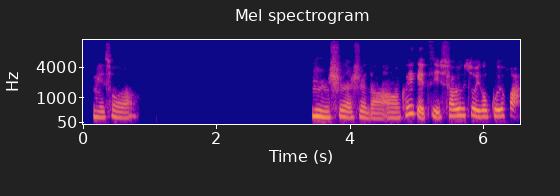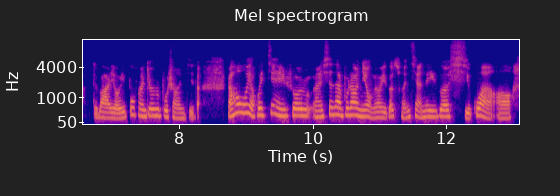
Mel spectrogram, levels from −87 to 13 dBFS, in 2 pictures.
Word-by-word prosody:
没 190 -2 -3
错。 195 +2 -6 2.6
嗯， 215 -4 +5
是 205 +2 -1
的， 185 -3 +1
是 195 -1 -2
的， 165 -1 -5
啊， 175 +2 -2
可 260 +9 0
以 305 - +4
给 - - +4
自 - - -24
己 185 - +3
稍 225 +5 -1
微 240 +1 +5
做 240 -1 +3
一 - - +6
个 210 0 +2
规 220 +1 +4
划， 245 +1 -2
对 - - -5
吧？ 175 -2 +1
有 165 -1 +1
一 175 - -1
部 270 +6 -4
分 230 -4 -1
就 235 +1 +1
是 235 - +2
不 215 -3 -1
升 165 -4 -5
级 - - -9
的。 - - -6 0.4
然 - - +3
后 340 +1 +3
我 335 - +2
也 280 - +3
会 250 +3 +2
建 265 +2 -4
议 230 -1 +1
说 240 +1 +2
如 230 - +2
嗯， 205 0 -2
现 265 +5 -3
在 265 -1 +4
不 255 +1 -1
知 - - +3
道 255 - +5
你 220 -3 +1
有 210 -2 -1
没 175 - -5
有 185 - -3
一 175 - -3
个 - - -2
存 195 -2 -6
钱 210 -3 -4
的 205 - -1
一 205 -1 0
个 215 0 +1
习 185 -5 -6
惯 230 +5 +2
啊？ 160 0 -2
215 Hz, 280 characters per minute, -22 LUFS, 185-235 Hz, 2.6 s, 一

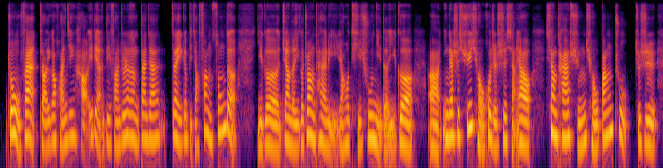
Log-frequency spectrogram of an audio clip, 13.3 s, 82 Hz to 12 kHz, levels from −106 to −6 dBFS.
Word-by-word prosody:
中 225 +1 +5
午 205 - +2
饭。 205 +6 +4
找 155 -3 +2
一 - - -3
个 185 +2 0
环 180 -3 -3
境 205 +3 -4
好 - - -2
一 205 - -3
点 215 -1 -1
的 - - -9
地 175 - -5
方， 165 -1 -4
就 195 - -3
让 210 +1 0
那 205 - 0
种 180 - -4
大 195 +3 0
家 195 +1 -1 0.2
在 205 -1 +1
一 170 - -1
个 195 - -3
比 190 - -7
较 155 - -6
放 205 +6 -2
松 230 +7 -1
的 250 -5 +2 0.4
一 160 - -2
个 155 -3 +2
这 - - -3
样 185 - +4
的 155 -3 0
一 150 - -2
个 170 - -2
状 220 +2 +3
态 190 -2 -2
里， 155 - -4
然 155 -1 -3
后 170 - -3
提 160 -1 -7
出 195 +4 -2
你 180 -5 0
的 - - -3
一 - - -1
个， 160 -5 +3 0.3
呃， 150 -3 +3
应 200 - +1
该 205 +1 +5
是 210 +1 -1
需 260 +7 +3
求 290 - 0
或 210 -2 +2
者 155 -4 -1
是 155 +5 -3
想 180 - -4
要 165 -3 +4 0.3
向 230 -3 +2
他 200 -1 +2
寻 180 -5 -3
求 160 -6 -1
帮 200 +10 +3
助， 230 -10 -4
就 175 - -3
是， 165 -4 0
185 Hz, 295 characters per minute, -26 LUFS, 160-205 Hz, 0.4 s, 中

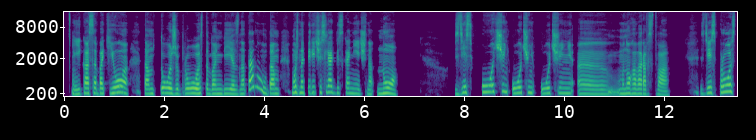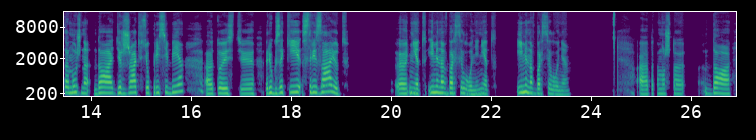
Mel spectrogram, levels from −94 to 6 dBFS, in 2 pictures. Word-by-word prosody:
И 190 -2 -1
Каса 220 +2 +4
Батльо 220 +2 +3 0.3
там 200 0 +1
тоже 215 -3 +3
просто 210 +1 +3
бомбезно. 195 0 -2
Та 380 - +4
ну, 385 - -2
там 200 0 +2 0.2
можно 240 0 +2
перечислять 250 +1 +1
бесконечно, 205 -4 -4
но 200 -2 +2 1.1
здесь 225 +7 -1 0.2
очень-очень-очень, 235 -5 0
э, 185 -1 -3
много 205 +1 -2
воровства. 180 -5 -1 0.6
Здесь 220 +5 0
просто 255 -1 +2
нужно, 235 -3 -1
да, 230 +3 +3
держать 235 +3 +2
всё 230 - -2
при 240 0 -3
себе. 255 +6 -1 0.4
Э, 200 +1 0
то 215 +3 0
есть, 215 -2 0
э, 200 +1 -3 0.2
рюкзаки 240 +4 +1
срезают 255 -3 +1 0.9
Э, 205 +1 +1
нет, 210 -5 0
именно 250 -2 +3
в 215 - -9
Барселоне, 210 -5 -1
нет, 190 -2 -6 0.4
именно 255 -1 +3
в 210 - -15
Барселоне. 175 -6 -5 1.4
Э, 185 0 -1
потому 200 0 -8
что, 200 +1 -5
э 190 -1 -6 0.4
да, 205 0 +1
215 Hz, 105 wpm, -24 LUFS, 195-240 Hz, 1.4 s, Каса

